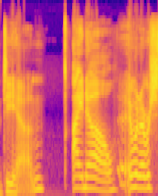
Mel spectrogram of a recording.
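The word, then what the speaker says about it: Diane: so much to me I also had no idea that she pronounced it deian I know and whenever she said Dian was like um you're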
